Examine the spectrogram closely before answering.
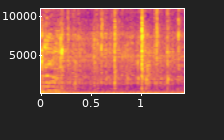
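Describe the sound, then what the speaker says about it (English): Bacon fries toward crispness in a pan, giving a soft, continuous close sizzle broken by small crackling pops, with no voices. "Now they want the bacon crispy, and it's getting that way."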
